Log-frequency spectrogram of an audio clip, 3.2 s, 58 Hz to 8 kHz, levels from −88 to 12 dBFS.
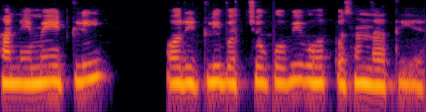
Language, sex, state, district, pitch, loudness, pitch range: Hindi, female, Uttar Pradesh, Muzaffarnagar, 210 Hz, -15 LUFS, 205-220 Hz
